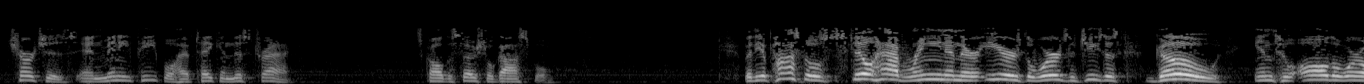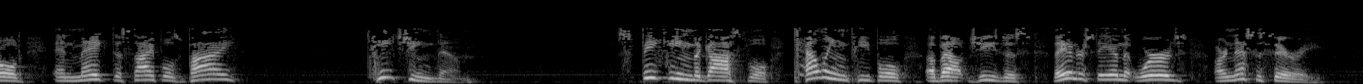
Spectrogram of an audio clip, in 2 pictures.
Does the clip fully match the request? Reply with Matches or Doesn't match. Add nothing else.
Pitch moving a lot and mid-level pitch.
Matches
